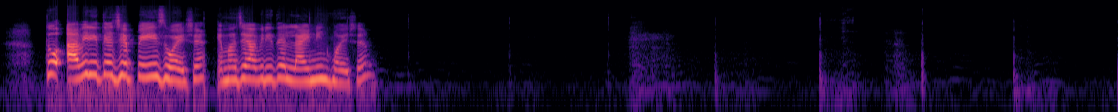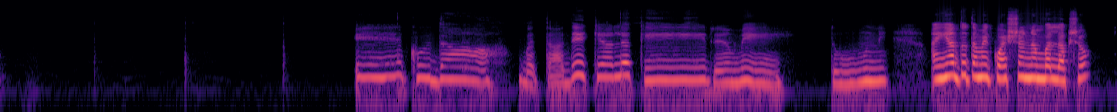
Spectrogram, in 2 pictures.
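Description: A young woman speaks calmly and clearly, as if teaching, close to a microphone.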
